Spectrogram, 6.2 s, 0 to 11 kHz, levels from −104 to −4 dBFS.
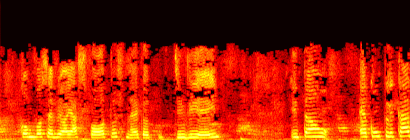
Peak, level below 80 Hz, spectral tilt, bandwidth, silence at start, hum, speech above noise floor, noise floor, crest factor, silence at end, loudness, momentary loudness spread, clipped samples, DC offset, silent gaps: -8 dBFS; -44 dBFS; -4 dB/octave; 8 kHz; 0 s; none; 25 dB; -46 dBFS; 14 dB; 0 s; -22 LUFS; 18 LU; under 0.1%; under 0.1%; none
